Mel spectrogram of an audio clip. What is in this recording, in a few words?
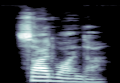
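"sidewinder", Australian English; pronunciations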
